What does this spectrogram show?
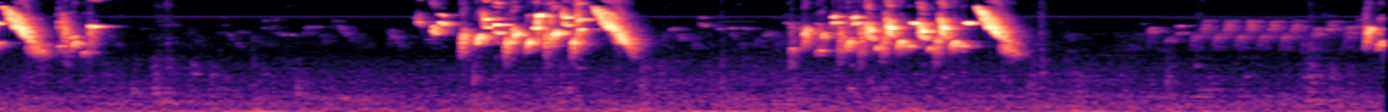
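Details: A European goldfinch sings campero-style song, giving three dense phrases of high chattering twitters that end in a slurred, falling note, with roughly two-second silences between them.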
